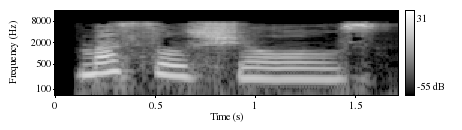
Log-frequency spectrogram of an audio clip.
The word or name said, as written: muscle shoals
